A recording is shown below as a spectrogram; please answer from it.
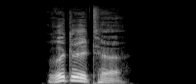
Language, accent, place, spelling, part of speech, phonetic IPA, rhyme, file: German, Germany, Berlin, rüttelte, verb, [ˈʁʏtl̩tə], -ʏtl̩tə, De-rüttelte.ogg
- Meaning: inflection of rütteln: 1. first/third-person singular preterite 2. first/third-person singular subjunctive II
